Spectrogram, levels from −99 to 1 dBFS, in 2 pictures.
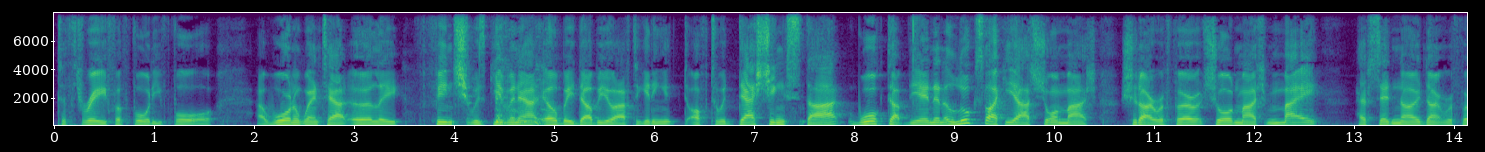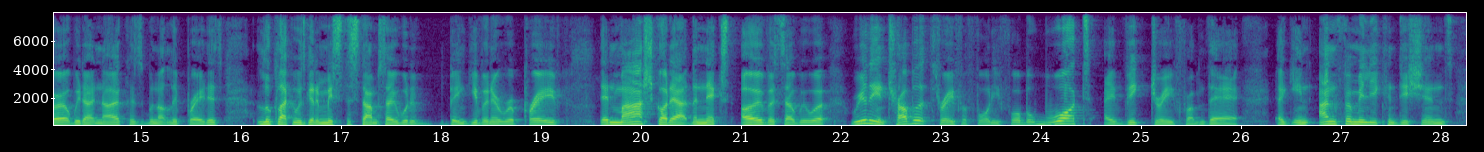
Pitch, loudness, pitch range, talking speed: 130 Hz, -21 LUFS, 120-145 Hz, 210 wpm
